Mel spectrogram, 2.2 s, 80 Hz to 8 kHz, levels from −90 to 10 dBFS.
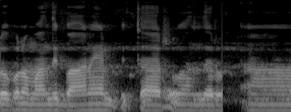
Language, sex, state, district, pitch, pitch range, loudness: Telugu, male, Andhra Pradesh, Srikakulam, 115 Hz, 110-115 Hz, -35 LUFS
